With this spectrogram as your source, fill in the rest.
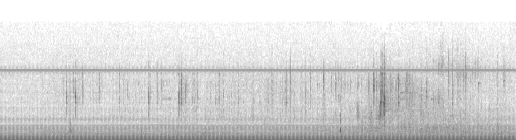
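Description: Bicycle tyres crackle over fallen leaves.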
